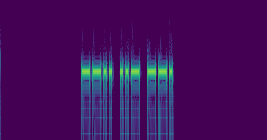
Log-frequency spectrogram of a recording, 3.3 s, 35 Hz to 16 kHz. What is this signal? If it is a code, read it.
Morse code, heard as a keyed tone, about 36 wpm, 700 Hz. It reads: ZUG
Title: USA Call Sign Postfixes - 3 Letters 35wpm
